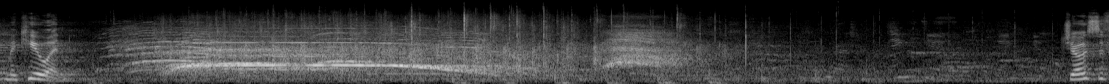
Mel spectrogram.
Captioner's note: applause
